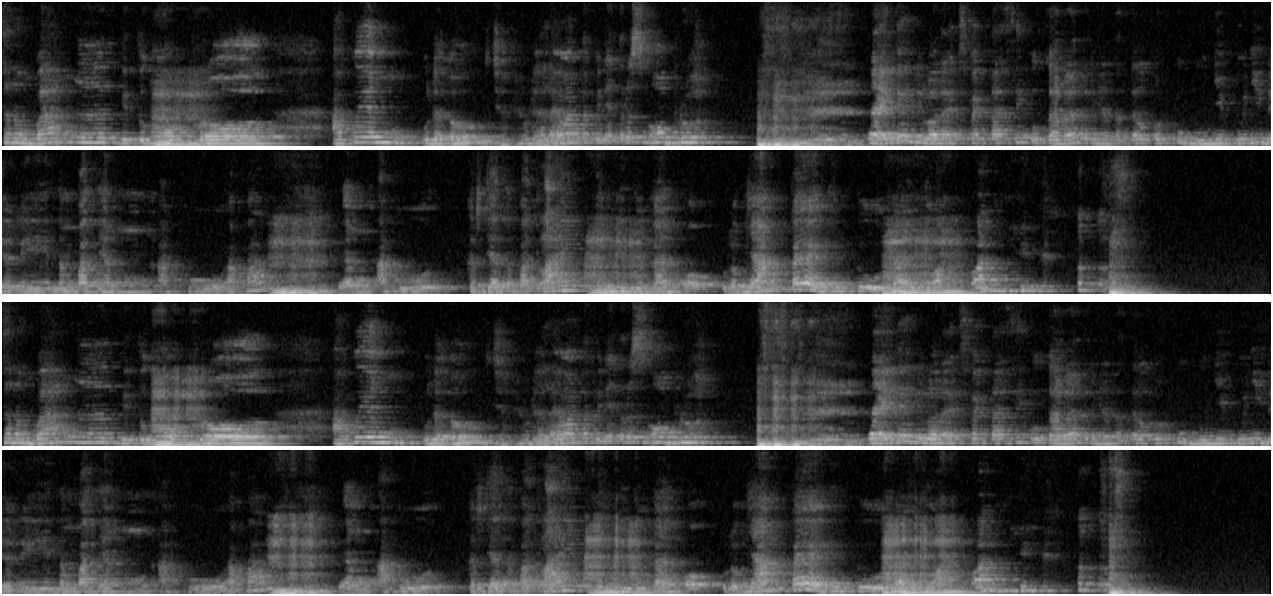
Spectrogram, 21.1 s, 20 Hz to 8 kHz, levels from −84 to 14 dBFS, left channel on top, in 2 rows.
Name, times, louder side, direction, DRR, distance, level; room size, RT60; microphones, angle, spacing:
voice 1, 0.0-5.9 6.6-14.2 14.5-19.2 19.5-19.8, equal, 35° left, -4 dB, 1.2 m, -25 dB
voice 2, 1.3-1.7 6.3-6.8 12.8-13.2 15.4-16.0 17.9-18.6 19.8-19.9, right 1 dB, 65° right, -3 dB, 1.9 m, -18 dB
8.1 x 5.4 x 3.0 m, 0.74 s
head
